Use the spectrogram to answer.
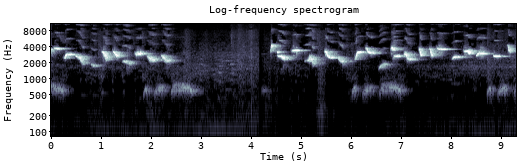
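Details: Used as a lure, jongkangan biru song of quick, varied whistled slurs with lower warbling notes, broken by a short quiet gap before the lively phrases resume over a soft low hum.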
